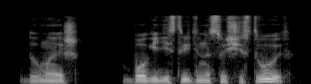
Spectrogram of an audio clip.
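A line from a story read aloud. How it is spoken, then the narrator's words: Sudden quiet question. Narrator (Russian): вдруг тихо спросила Ария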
